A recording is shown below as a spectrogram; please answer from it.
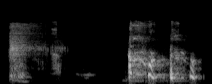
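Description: Speech: a narrator's voice from an instructional video, in two short phrases with a pause between.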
